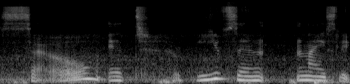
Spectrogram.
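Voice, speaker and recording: The speaker is a woman with a medium pitch. She talks with a non-native accent. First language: not English. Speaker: crochet teacher. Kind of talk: live stream tutorial. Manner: casual, chatty.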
